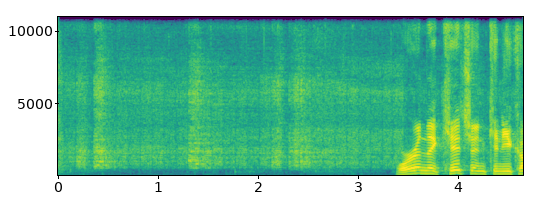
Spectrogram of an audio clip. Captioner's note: radio static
